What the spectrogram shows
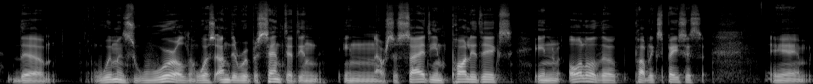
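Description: A man's voice: low voice, dry recording, clean studio sound. A man from Chile in his forties, a guest on a podcast interview, talking earnestly with many fillers and restarts.

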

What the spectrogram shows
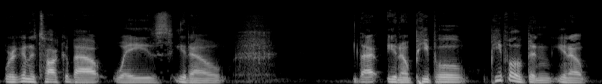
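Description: This podcast host speaks in a lowish voice at a slightly slow pace, captured in a dry recording. Hosting a casual live show with a bit of a cold-roughened scratchiness, he wanders along, full of fillers and false starts.

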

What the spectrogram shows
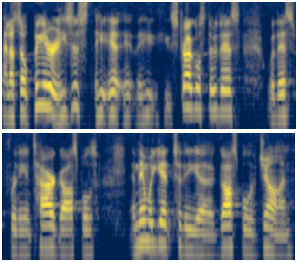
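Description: A middle-aged man preaching a sermon, telling the story in a lively, joking way with asides, and reading scripture slower and softer. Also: on the high side, rough recording. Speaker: pastor.

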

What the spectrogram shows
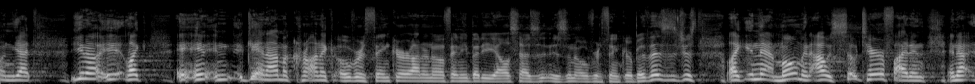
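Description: A man preaching from a church stage, telling his story in an animated, rambling way and restarting his sentences often. His voice sits high for a man. The sound carries a long hall reverb. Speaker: pastor. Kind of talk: sermon.

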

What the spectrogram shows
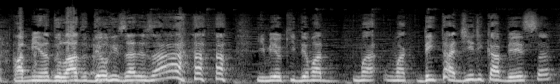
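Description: A Brazilian man with a slightly raised pitch tells anecdotes in a casual podcast and laughs as he goes. Faint music plays behind him. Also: fairly even intonation, moderate pace, husky. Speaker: podcast co-host. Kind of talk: casual banter.

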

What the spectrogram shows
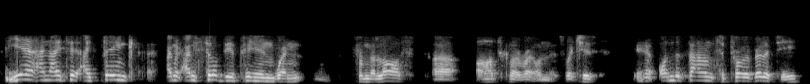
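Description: A man who writes on the subject, chatting casually and quickly with filler words like "like" and "you know.". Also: on the high side, lively intonation. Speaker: co-host and writer. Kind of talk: casual podcast discussion. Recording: phone-like narrow sound.

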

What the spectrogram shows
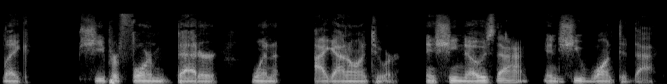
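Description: A man's voice: rumbling low, fairly even intonation, takes it slowly, no echo, clean studio sound. A middle-aged man, a guest on an interview podcast, telling personal stories in a conversational way with many fillers and restarts. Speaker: guest, financial advisor. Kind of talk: casual interview storytelling.

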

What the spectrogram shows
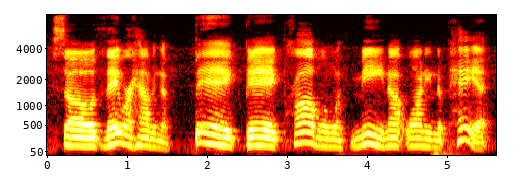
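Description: A man's voice: medium pitch, slow pace, bright, forceful tone. A man in his fifties, a certified mechanic and podcast co-host, telling a long story in a blunt, exasperated way and swearing now and then. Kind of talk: casual podcast chat.

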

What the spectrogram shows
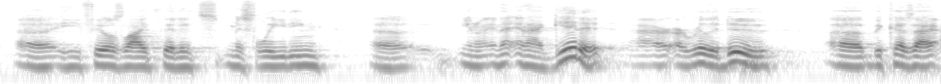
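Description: A man's voice: medium pitch, a little mellow. A man in his fifties leading a church panel discussion in a folksy, rambling way, often restarting his sentences. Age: 50s. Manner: rambling, self-correcting, folksy.

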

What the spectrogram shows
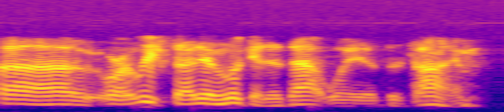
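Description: Guy telling a story on an interview, mid pitch, kinda dull lo-fi sound. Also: fast talker, no echo. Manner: animated storyteller, acts out quotes, many restarts. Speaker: author and life coach, interview guest. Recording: slightly dull lo-fi audio.

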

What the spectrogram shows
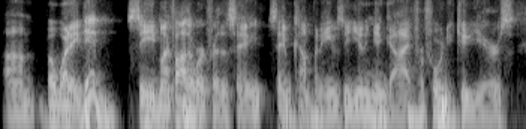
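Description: A man in his fifties speaks as a guest in an office interview, his voice very low yet bright and forward. He tells his stories in a reflective, easygoing way, with plenty of fillers and restarts. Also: fairly quick. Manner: reflective, storytelling, frequent fillers. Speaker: podcast guest, entrepreneur. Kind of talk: conversational interview.

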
